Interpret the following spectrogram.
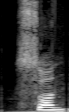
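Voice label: "suan1", pinyin, south, female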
